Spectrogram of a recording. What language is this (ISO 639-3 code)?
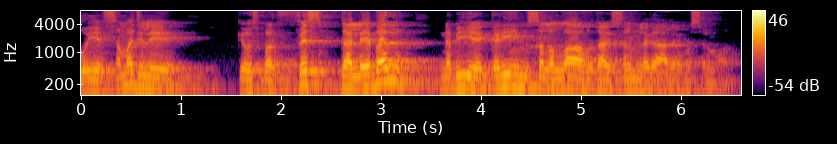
ara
